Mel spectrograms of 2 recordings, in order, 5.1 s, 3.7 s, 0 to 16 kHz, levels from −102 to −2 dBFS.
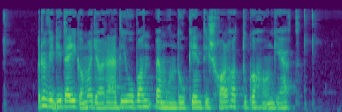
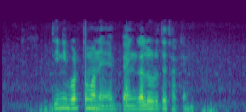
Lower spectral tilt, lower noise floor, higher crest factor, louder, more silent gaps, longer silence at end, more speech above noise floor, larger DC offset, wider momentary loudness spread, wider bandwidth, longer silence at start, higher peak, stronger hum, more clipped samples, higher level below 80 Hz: second, -5.5 dB/octave vs -7 dB/octave; second, -63 dBFS vs -67 dBFS; about the same, 16 dB vs 20 dB; first, -27 LUFS vs -31 LUFS; neither; first, 0.65 s vs 0.45 s; about the same, 37 dB vs 36 dB; neither; second, 10 LU vs 21 LU; first, 11.5 kHz vs 7.6 kHz; about the same, 0.6 s vs 0.6 s; about the same, -10 dBFS vs -12 dBFS; neither; neither; second, -62 dBFS vs -56 dBFS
